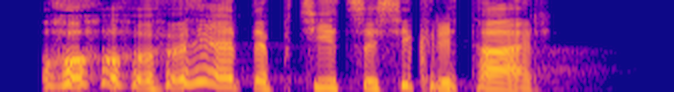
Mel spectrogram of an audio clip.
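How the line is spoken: Laughing. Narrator (Russian): Расхохотавшись, сказал Семен Семенович

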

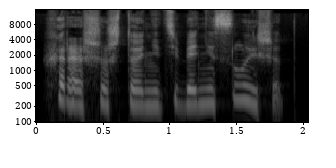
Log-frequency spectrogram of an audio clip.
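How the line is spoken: Chuckling. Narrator (Russian): хохотнул Каэрх

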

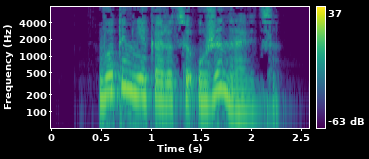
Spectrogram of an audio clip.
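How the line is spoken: Woman, uncertain. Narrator (Russian): неуверенно сказала женщина

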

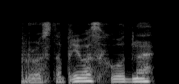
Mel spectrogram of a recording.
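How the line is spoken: Admiring whisper. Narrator (Russian): прошептал восхищенно

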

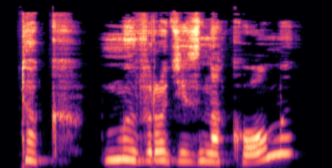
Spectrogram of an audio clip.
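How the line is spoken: Uncertain reply. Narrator (Russian): неуверенно отозвался Петрик

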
